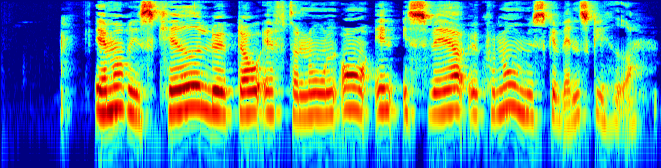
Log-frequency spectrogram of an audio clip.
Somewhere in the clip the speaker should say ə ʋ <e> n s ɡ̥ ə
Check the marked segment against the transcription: incorrect: æ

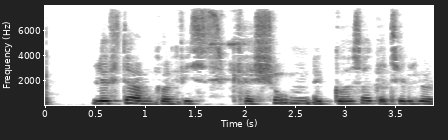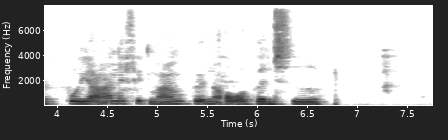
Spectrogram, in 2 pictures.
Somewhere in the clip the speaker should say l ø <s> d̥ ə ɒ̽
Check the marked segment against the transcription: incorrect: f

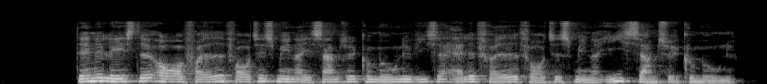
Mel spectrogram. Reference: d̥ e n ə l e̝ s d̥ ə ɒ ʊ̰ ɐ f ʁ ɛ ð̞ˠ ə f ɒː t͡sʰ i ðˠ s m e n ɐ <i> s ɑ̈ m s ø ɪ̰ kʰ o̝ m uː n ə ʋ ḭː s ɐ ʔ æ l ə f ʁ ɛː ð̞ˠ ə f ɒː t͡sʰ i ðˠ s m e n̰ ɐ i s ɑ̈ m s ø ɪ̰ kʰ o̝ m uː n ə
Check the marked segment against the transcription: correct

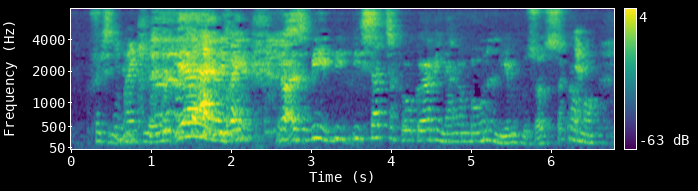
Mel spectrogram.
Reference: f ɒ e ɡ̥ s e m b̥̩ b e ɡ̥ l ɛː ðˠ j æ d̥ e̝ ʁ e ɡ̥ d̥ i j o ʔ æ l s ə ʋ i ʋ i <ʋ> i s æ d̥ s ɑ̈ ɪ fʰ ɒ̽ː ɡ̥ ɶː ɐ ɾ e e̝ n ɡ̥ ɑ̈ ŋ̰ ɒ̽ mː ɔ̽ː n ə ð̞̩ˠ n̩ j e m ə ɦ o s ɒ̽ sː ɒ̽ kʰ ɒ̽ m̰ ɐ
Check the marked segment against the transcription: correct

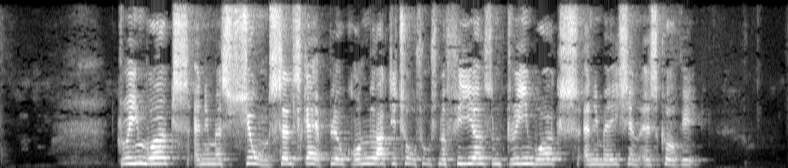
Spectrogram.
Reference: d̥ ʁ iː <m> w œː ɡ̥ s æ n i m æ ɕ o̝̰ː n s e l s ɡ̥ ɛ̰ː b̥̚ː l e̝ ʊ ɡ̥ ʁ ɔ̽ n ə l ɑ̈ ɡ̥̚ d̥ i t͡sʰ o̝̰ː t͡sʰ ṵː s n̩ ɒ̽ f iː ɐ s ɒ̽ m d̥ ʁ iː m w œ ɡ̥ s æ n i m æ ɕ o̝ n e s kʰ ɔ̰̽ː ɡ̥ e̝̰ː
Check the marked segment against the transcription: correct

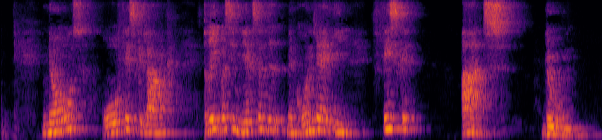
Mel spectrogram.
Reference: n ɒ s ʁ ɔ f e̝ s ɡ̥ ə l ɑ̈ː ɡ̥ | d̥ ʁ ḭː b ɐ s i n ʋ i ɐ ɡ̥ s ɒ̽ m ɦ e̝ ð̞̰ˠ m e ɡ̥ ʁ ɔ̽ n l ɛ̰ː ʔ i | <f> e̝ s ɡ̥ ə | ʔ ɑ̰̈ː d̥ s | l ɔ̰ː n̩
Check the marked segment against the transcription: correct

